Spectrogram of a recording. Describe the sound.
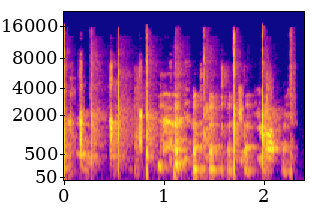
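Scattered hand claps from a few people, sharp and irregular, mixed with voices and light laughter close by.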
